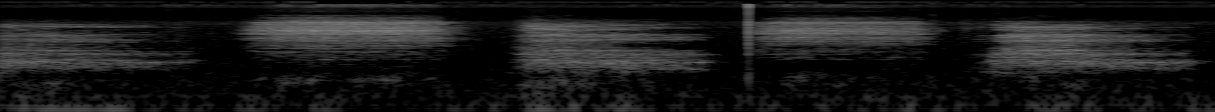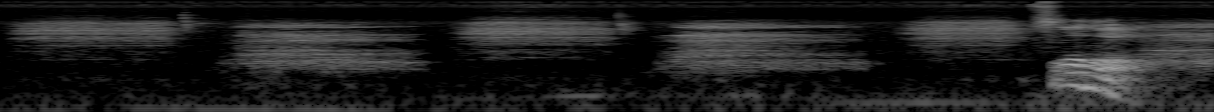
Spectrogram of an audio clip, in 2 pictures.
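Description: Steady series of about ten forceful breaths at a measured rhythm during Pilates breathing crunches, each a second-long airy rush close to the mic, ending with a sharper, louder gasp.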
